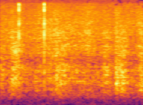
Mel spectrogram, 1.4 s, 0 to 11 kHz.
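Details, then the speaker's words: 2015 Hyundai i20 1.4 running with misfire: sharp irregular snapping as an ignition coil arcs through broken-down insulation, not at the spark plug; old plug fitted to stress coil. "see that you can hear the cracks not coming out the spark plug it's actually coming out this little area here see the little spark there you go perfect broken down insulation on a coil"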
